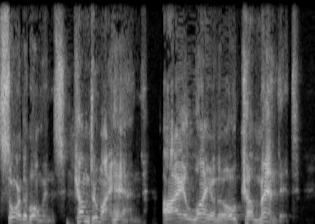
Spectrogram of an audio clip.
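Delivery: grand, theatrical, loud, slow, high, drawn-out heroic voice. Showing how the line comes out on TV: dramatic Lion-O voice. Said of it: "A little more dramatic".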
